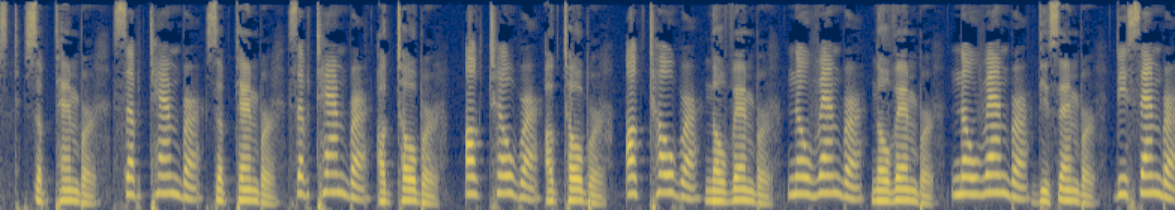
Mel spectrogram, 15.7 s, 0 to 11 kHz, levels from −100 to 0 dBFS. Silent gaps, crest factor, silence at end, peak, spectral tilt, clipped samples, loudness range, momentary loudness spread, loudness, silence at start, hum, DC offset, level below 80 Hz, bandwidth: none; 16 dB; 0 s; 0 dBFS; -5 dB/octave; under 0.1%; 2 LU; 8 LU; -17 LUFS; 0 s; none; under 0.1%; -38 dBFS; 11 kHz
